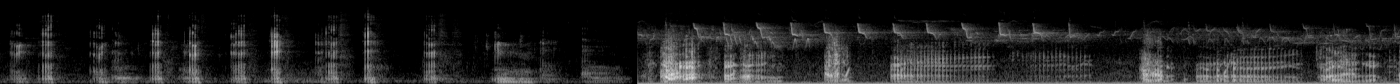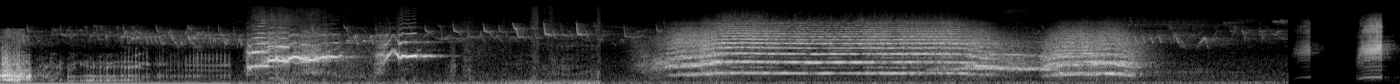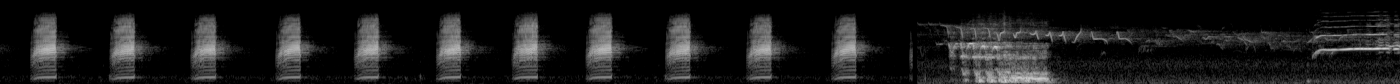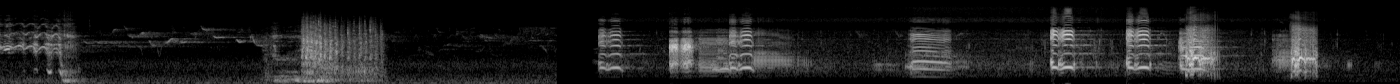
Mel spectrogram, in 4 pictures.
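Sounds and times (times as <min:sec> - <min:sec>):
flamingos honking: 0:20.4 - 0:25.7, 0:48.0 - 0:50.0, 0:52.5 - 0:55.2
honking calls: 0:20.4 - 0:25.7
horse neighing: 0:37.5 - 0:38.6, 0:41.1 - 0:42.9, 0:44.6 - 0:45.8.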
